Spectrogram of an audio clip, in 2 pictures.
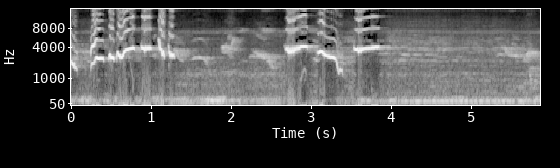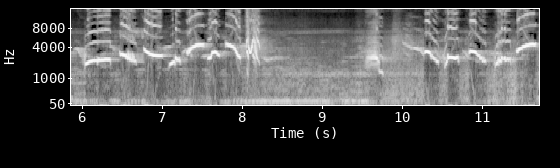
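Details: Oriental magpie-robin song intended to rouse other magpie-robins into singing: loud, fast-paced whistled phrases with abrupt up-and-down slides, broken by short quieter gaps over a low hum.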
